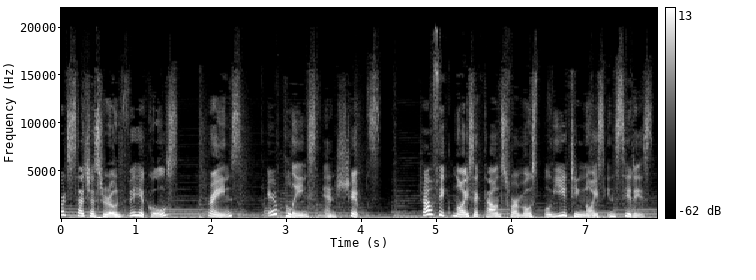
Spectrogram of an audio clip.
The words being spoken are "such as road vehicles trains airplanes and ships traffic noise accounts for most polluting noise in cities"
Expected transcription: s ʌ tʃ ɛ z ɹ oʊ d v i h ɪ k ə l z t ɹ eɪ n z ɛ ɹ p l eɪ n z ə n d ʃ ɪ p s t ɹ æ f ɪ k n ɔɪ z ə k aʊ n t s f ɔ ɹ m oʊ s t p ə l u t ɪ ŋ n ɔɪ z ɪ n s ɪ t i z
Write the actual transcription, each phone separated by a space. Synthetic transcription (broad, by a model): s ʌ tʃ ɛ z ɹ oʊ d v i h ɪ k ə l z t ɹ eɪ n s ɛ ɹ p l eɪ n s ə n d ʃ ɪ p s t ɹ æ f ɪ k n ɔɪ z ə k aʊ n t s f ɔ ɹ m oʊ s t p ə l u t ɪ ŋ n ɔɪ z ɪ n s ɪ t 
